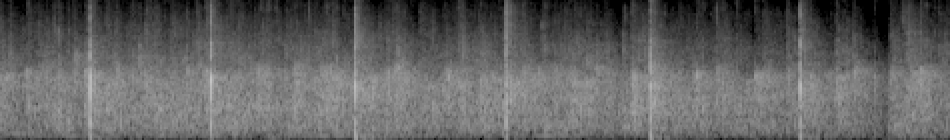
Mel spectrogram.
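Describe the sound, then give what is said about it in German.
Audience applause for members of the Frankfurt (Oder) homicide squad present in the audience: a steady wash of many hands clapping, dense and sustained throughout, with a few sharper individual claps standing out from the crowd noise. “Erstmal einen dicken Applaus.”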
